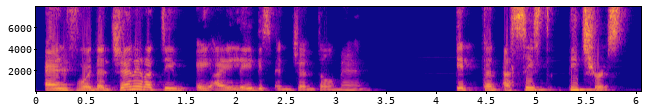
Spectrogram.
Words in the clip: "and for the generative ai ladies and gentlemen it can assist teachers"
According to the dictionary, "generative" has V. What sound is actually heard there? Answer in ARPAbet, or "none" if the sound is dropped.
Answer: V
